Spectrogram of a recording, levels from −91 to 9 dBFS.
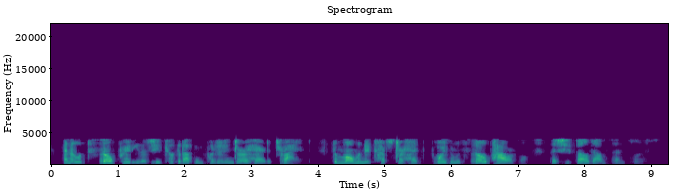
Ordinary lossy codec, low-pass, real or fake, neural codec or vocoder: AAC, 16 kbps; 7.2 kHz; real; none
